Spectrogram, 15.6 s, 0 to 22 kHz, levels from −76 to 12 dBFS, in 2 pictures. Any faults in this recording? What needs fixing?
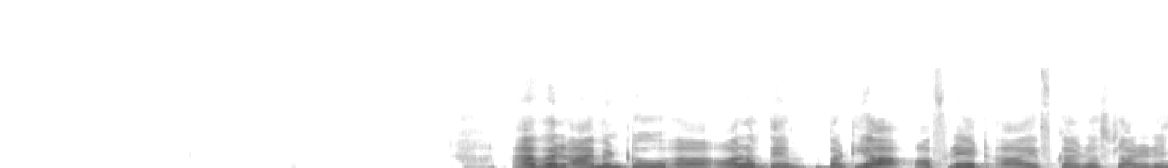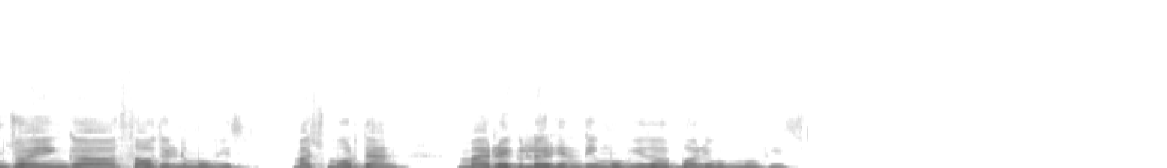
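Nothing needs fixing, since no technical fault can be heard anywhere in the recording.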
